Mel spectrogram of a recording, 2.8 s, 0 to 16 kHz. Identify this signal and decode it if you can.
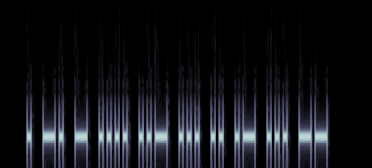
Morse code, heard as a keyed tone, about 40 wpm, 700 Hz. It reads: ENTHUSIASM
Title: Top 1751-2000 Words 40wpm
